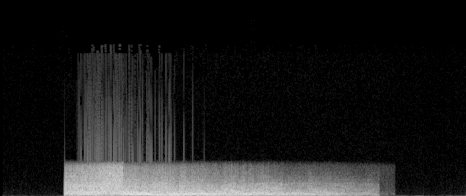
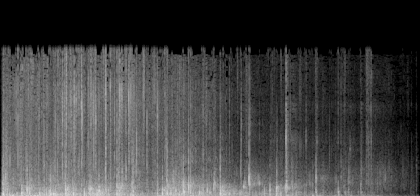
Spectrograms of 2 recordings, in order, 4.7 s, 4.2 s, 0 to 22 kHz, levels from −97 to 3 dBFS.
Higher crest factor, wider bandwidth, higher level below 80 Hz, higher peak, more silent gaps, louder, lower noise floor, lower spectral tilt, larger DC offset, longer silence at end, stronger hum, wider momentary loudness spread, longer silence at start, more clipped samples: second, 12 dB vs 20 dB; second, 7.8 kHz vs 17 kHz; second, -54 dBFS vs -30 dBFS; about the same, -2 dBFS vs -2 dBFS; neither; first, -13 LUFS vs -20 LUFS; first, -74 dBFS vs -48 dBFS; first, -7.5 dB/octave vs -5 dB/octave; neither; first, 0.9 s vs 0.5 s; neither; about the same, 15 LU vs 17 LU; first, 0.65 s vs 0 s; neither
